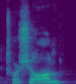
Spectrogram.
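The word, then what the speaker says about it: Tórshavn: Not that I don't trust Adrian Kerr, but everything I've heard has been Torshavon, so that's the English pronunciation. He's all about the Faroese pronunciation.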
